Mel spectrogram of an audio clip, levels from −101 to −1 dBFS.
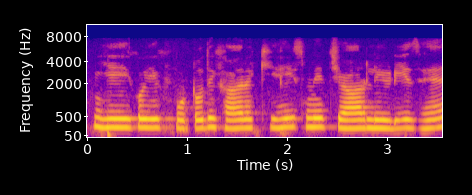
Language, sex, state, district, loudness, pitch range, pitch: Hindi, female, Chhattisgarh, Raipur, -14 LUFS, 205-225 Hz, 215 Hz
